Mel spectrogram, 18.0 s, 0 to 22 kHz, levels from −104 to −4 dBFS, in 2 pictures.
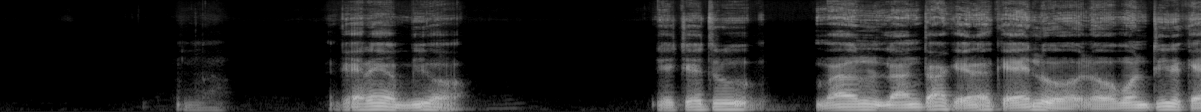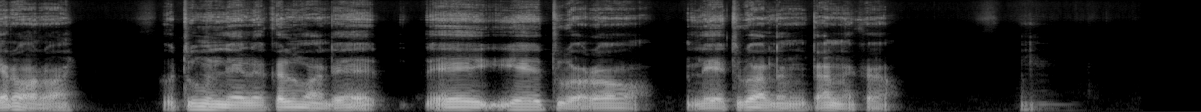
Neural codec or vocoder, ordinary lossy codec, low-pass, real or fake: none; none; none; real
